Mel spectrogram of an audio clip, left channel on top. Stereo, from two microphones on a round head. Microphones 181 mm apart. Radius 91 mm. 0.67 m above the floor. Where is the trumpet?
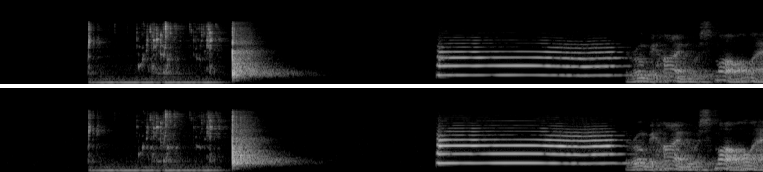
65° right (ahead or behind), 1.0 m.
